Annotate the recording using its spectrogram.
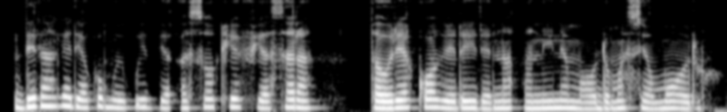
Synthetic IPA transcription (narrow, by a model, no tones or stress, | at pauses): deɾaːɡɛɾjakomweɣwiðiaʔasɔkʰiɛfiasaɾa | taoɾeakwaɣeɾeiɾɛnaːniːnɛmaɔdɔmasiɔmɔɾu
